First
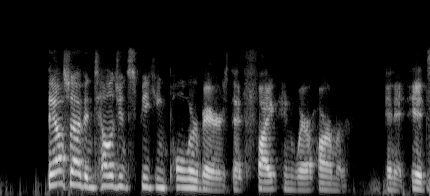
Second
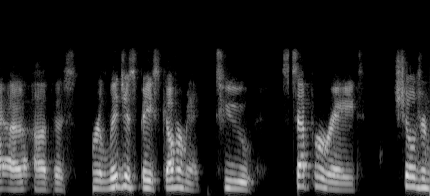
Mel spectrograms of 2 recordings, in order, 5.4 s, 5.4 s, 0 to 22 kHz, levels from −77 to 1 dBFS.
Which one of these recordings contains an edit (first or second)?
second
